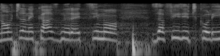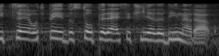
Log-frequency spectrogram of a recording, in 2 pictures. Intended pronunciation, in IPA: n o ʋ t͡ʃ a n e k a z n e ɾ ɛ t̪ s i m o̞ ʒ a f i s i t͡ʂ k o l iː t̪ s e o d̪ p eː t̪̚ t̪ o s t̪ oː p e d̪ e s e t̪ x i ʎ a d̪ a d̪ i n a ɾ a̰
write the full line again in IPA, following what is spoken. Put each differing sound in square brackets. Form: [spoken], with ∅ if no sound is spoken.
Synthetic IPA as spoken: n o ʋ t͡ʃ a n e k a z n e ɾ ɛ t̪ s i m o̞ [z] a f i [z] i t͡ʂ k o l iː t̪ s e o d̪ p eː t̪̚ [d̪] o s t̪ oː p e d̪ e s e t̪ x i ʎ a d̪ a d̪ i n a ɾ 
